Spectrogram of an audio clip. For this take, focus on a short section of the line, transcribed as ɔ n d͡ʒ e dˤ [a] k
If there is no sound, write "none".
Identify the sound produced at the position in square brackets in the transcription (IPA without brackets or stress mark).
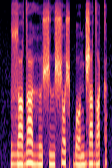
a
